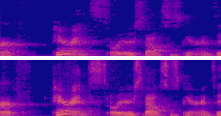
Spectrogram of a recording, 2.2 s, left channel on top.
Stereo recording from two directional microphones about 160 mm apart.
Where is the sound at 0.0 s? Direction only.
20° right (ahead or behind).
